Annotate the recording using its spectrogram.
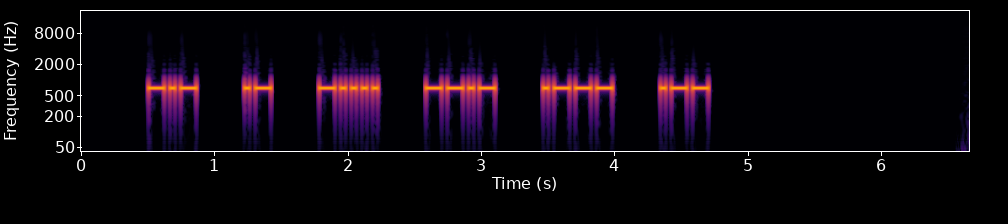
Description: Morse code, heard as a keyed tone, about 29 wpm, spaced as for 17 wpm, 700 Hz. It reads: KA6QJW
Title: USA Call Signs - 3x Character Spacing - 30wpm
